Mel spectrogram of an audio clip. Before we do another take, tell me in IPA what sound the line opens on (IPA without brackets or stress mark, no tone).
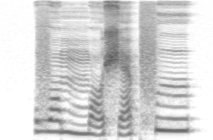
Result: v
